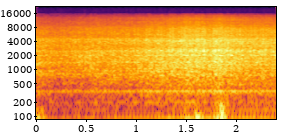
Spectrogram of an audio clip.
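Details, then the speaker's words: Suzuki Carry with complaints of shaking, overheating and hesitation under acceleration, after repair, idling with air conditioning switched on: steady, even idle with faint constant AC hum, no shaking; normal idle. "เปิดแอร์ก็จะอยู่ประมาณนี้นะครับเสียงเครื่องยนต์ไม่มีไม่มีสั่นนะ"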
